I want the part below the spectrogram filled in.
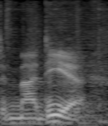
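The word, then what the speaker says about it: m'aidez: somewhat unique word Mayday the anglicized spelling of the French pronunciation of the word Madia which means help me four years later in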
